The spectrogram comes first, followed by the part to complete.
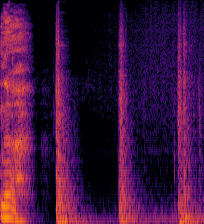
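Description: A short voice sound falling in pitch, then two dull thunks about two thirds of a second apart: cartoon impact sound effects.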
